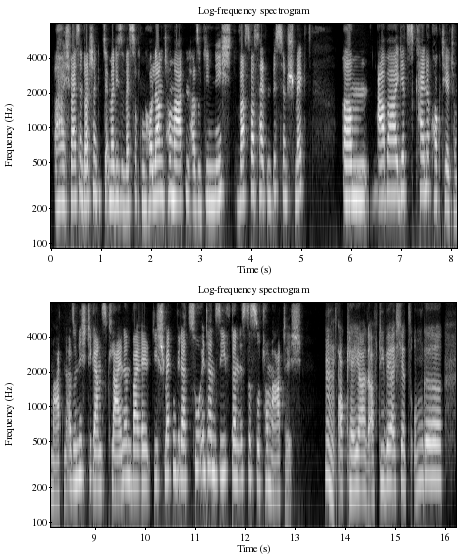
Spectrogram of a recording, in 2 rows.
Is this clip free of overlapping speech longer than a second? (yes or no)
yes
